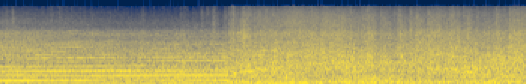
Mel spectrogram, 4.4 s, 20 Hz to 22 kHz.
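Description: Interior sound of a Hyundai i20 WRC rally car: its turbocharged four-cylinder engine is held at steady high revs for about two seconds. The engine note then drops away into a loud, even rushing noise of tyres, gravel and wind.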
